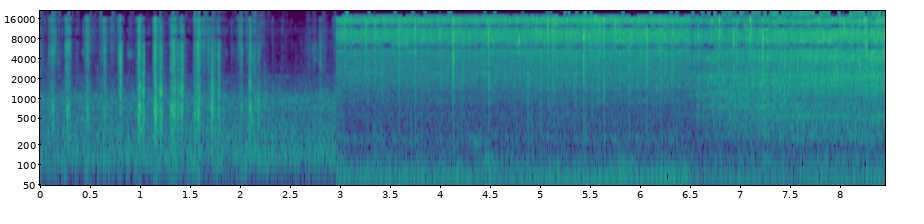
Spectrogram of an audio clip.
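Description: Liver adobo cooking in a pan gives a steady broadband sizzle that takes over after a few seconds of scattered clicks and clatter. It grows slightly louder toward the end, and no one speaks.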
